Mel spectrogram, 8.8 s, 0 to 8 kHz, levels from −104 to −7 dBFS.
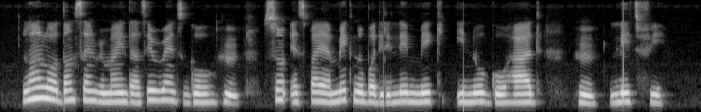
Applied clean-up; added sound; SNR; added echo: none; none; none; none.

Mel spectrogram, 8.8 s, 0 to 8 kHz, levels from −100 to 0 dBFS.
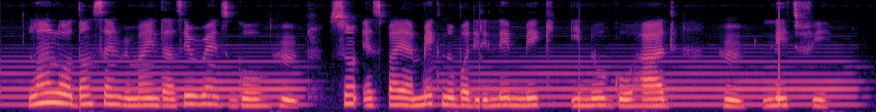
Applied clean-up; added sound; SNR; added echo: none; Brass instrument; 13 dB; none.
